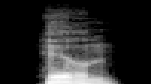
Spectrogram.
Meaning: 1. brain (organ) 2. brain (meat)
- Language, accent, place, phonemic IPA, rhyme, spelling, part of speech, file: German, Germany, Berlin, /hɪʁn/, -ɪʁn, Hirn, noun, De-Hirn.ogg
